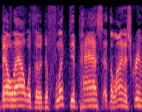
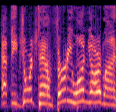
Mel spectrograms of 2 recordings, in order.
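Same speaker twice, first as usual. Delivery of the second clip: excited; 8 semitones higher, 4 dB louder than usual. Real, not acted. Play-by-play after big catch.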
